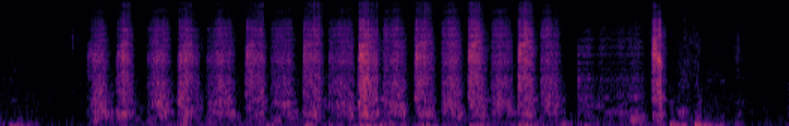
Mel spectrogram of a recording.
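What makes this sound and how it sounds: A felt-tip marker is rubbed in quick back-and-forth strokes across a thin, flat paper mandala coloring sheet lying on a table. The result is a rapid series of soft, bright, raspy scratching bursts with a pause near the end and a final light stroke.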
